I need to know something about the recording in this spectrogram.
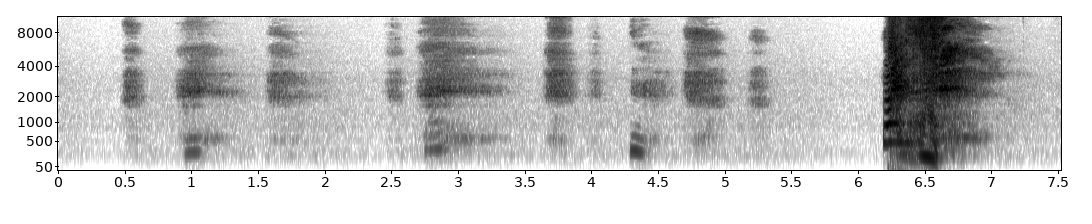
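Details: Sneezing fit set off by a dusty attic: several short, catching build-up breaths and gasps, then one loud explosive sneeze in a long, messy run of sneezes.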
